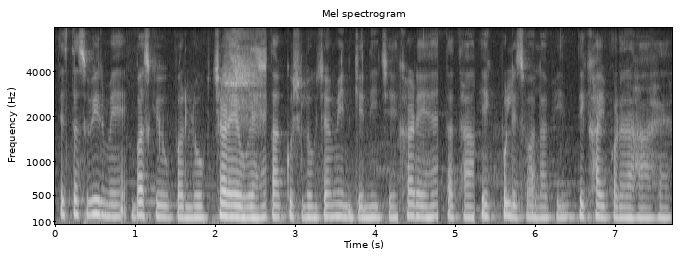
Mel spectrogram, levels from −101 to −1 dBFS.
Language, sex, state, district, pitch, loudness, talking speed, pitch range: Hindi, male, Andhra Pradesh, Krishna, 170 Hz, -25 LUFS, 210 wpm, 165-180 Hz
